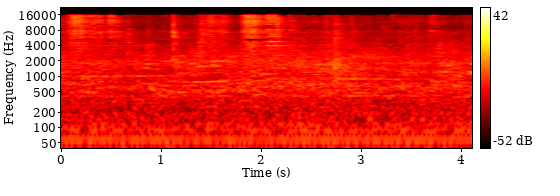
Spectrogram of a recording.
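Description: Restaurant background chatter with a few clinks of tableware, over a steady low hum.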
